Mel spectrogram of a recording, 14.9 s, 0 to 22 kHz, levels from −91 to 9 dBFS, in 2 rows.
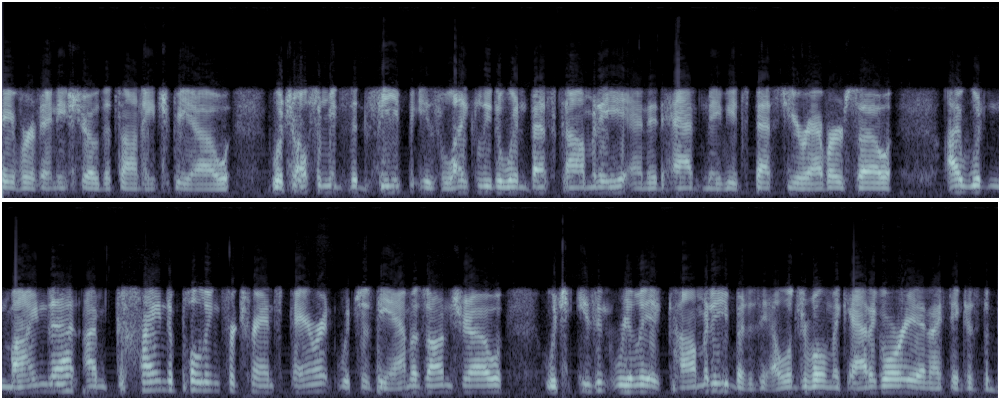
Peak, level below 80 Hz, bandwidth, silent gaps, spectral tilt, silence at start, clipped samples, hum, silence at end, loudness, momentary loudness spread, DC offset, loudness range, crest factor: -4 dBFS; -70 dBFS; 7 kHz; none; -5.5 dB/octave; 0 s; under 0.1%; none; 0 s; -20 LUFS; 5 LU; under 0.1%; 1 LU; 18 dB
